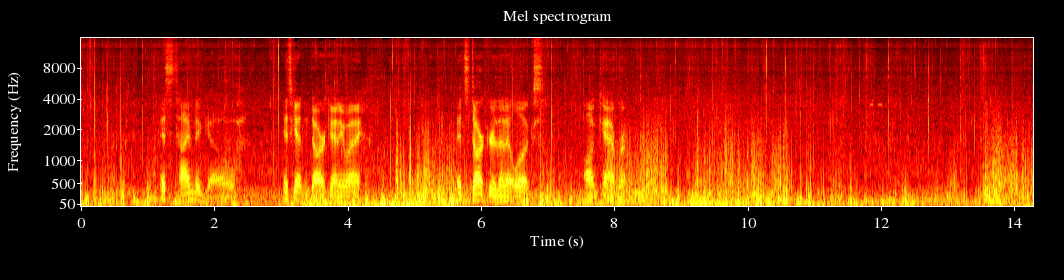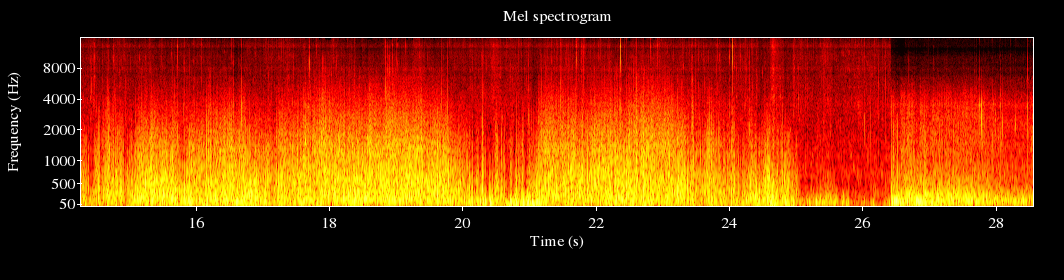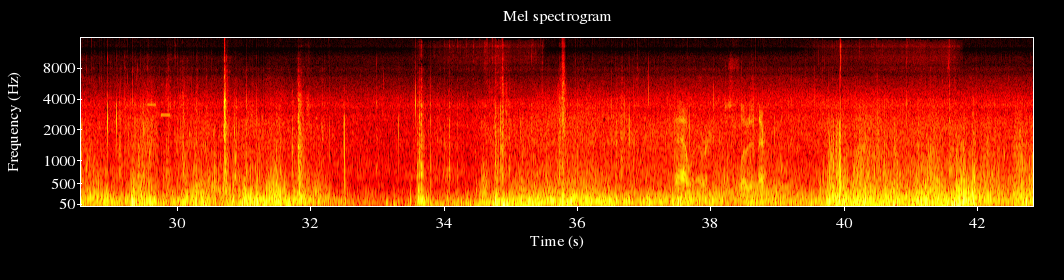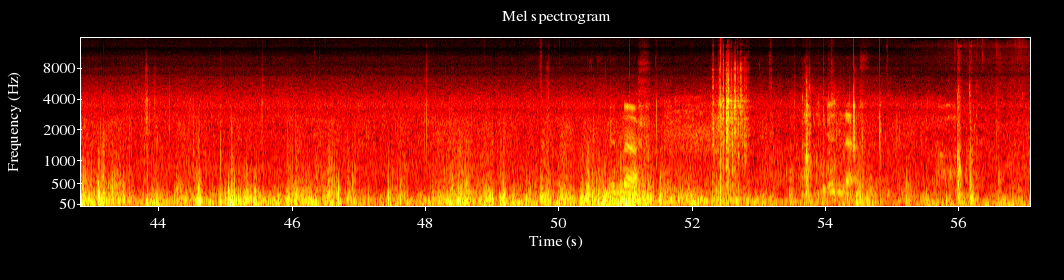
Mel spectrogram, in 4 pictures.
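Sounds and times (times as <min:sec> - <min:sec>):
raindrops ticking on camera: 0:00.0 - 0:56.7
strong wind buffeting microphone: 0:00.0 - 0:57.0
water splashing against kayak hull: 0:00.0 - 0:57.0.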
